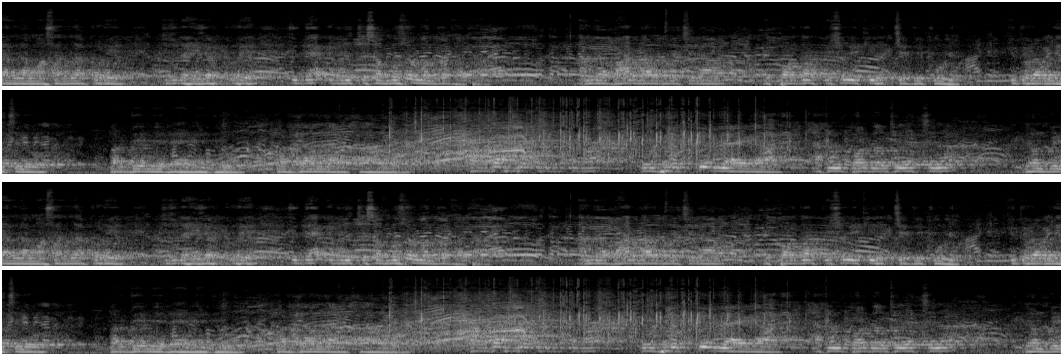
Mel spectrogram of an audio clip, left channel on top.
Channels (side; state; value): both; normal; correlation 0.91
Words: মাশাআল্লাহ করে, কিছুটা হিজাব করে। তুই দেখ, এগুলো হচ্ছে সব মুসলমানদের কথা। আমরা বারবার বলেছিলাম এই পর্দার পেছনে কি হচ্ছে দেখুন, কিন্তু ওরা বলেছিল পর্দে মে রহনে দো, পর্দা না উঠাও, জায়গা। এখন পর্দা উঠে যাচ্ছে না। যখন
